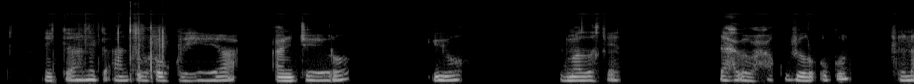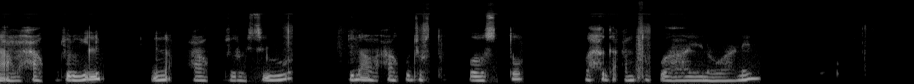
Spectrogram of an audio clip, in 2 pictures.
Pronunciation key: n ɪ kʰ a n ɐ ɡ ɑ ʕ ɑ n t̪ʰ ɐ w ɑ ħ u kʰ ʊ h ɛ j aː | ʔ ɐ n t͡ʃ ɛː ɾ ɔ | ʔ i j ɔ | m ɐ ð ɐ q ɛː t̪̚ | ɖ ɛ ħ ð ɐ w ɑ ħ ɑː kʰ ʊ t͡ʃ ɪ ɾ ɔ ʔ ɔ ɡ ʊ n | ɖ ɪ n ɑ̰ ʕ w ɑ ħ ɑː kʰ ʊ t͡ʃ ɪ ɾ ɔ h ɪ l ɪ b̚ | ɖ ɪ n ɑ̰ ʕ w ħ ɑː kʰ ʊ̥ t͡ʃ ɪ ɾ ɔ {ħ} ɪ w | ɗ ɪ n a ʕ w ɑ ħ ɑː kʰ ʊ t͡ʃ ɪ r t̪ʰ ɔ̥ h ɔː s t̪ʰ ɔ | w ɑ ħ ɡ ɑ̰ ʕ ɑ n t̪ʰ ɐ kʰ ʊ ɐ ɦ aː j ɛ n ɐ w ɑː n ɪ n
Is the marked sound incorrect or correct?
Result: incorrect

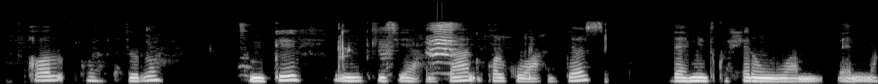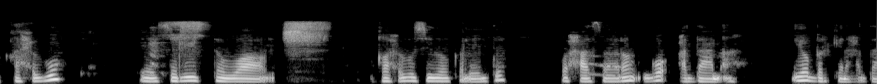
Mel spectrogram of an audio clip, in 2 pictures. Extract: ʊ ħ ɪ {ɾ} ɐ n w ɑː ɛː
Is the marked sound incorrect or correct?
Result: correct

